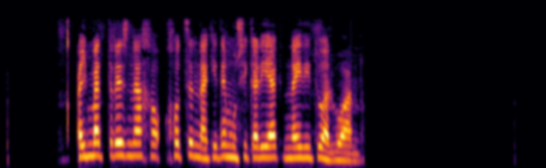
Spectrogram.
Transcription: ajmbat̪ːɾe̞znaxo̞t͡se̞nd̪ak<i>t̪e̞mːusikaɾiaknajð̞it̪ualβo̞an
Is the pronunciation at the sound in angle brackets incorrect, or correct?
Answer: correct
